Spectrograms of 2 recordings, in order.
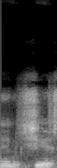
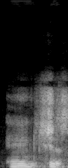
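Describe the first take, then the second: First: The ending is two syllables, 'shee-us'. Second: The ending is one syllable, 'shus'. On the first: The speaker calls it wrong. "एंक्शियस नहीं होता" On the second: The speaker calls it right. "एंक्शस बोलते हैं"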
